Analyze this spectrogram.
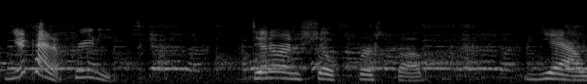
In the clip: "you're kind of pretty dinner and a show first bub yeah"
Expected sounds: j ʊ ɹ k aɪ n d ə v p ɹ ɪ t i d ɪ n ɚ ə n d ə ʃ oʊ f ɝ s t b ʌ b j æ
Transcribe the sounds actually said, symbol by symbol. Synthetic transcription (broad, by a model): j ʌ ɹ k aɪ n d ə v p ɹ ɪ t i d ɪ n ɚ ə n ə ʃ oʊ f ɝ s t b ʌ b j æ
